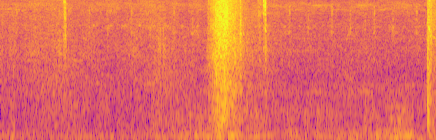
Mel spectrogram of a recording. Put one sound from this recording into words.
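A gunshot cracks once, close by.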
